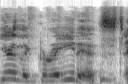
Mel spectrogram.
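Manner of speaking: mock hype-man cheering voice. Imitating a hype man cheering on a duelist: imitating Rally cheering. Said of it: "we have Rally here to be like".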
